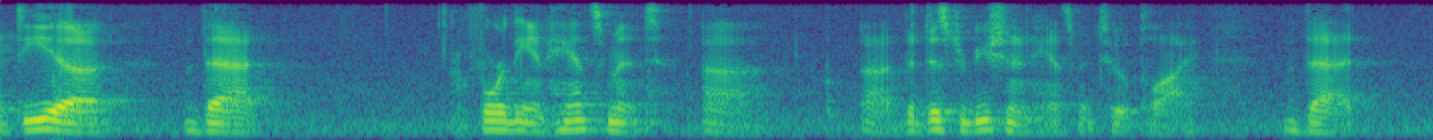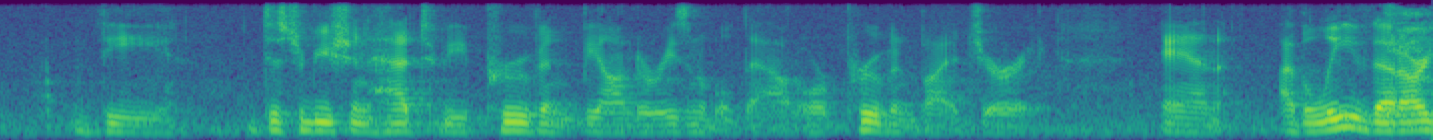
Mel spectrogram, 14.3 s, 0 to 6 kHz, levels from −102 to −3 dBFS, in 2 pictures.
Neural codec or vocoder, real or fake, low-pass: none; real; 5.4 kHz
